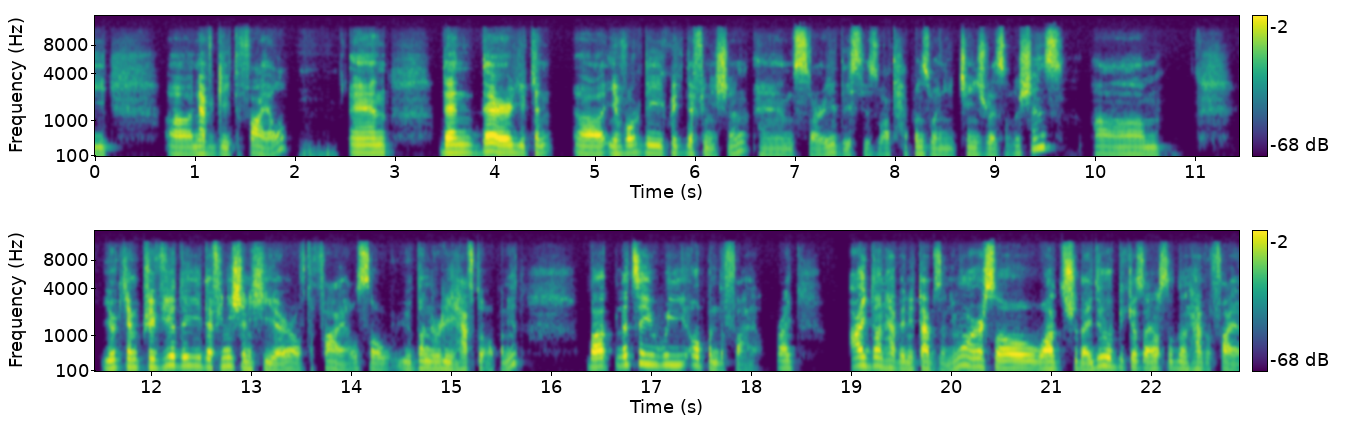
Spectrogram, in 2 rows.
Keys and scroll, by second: 0.0 ctrl+shift+n, 6.5 ctrl+shift+i.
